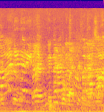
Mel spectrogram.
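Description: Students chattering in a classroom: several voices talking over one another at once, no single voice standing out.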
